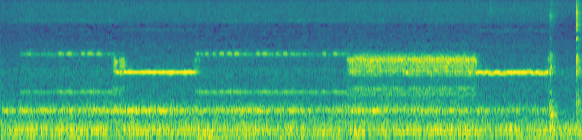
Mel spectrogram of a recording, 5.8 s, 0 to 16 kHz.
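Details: Amstrad CPC464 tape deck after new belts, lubrication and idler tyre replacement, loading a tape: data tones switch between steady pitches with slight waver, cleaner than before but still mildly unsteady; tape speed wobble.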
